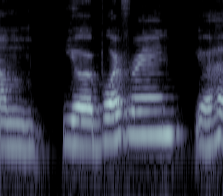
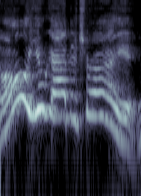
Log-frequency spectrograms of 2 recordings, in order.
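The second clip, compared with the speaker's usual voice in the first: high, loud mock come-on; mock a pushy pickup line, pitched way up; exaggerated high-pitched coaxing; mimicking a pushy suitor; 12 semitones higher, 6 dB louder than usual. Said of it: "to be like".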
